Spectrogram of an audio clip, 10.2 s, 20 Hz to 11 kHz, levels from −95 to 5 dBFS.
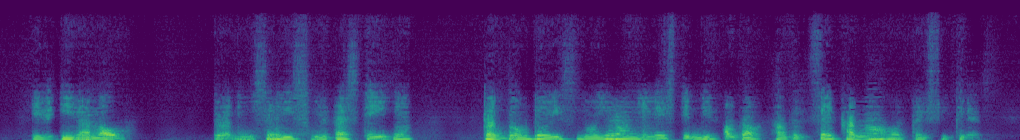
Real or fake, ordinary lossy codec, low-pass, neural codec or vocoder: fake; AAC, 48 kbps; 9.9 kHz; codec, 44.1 kHz, 0.9 kbps, DAC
